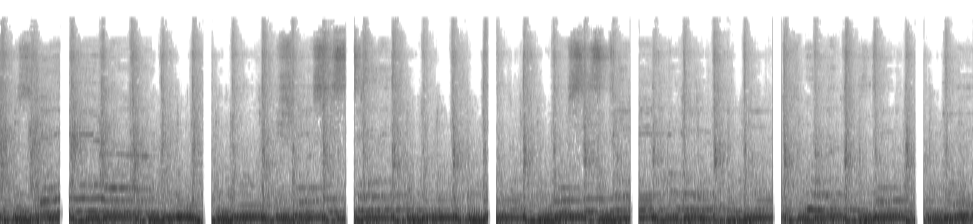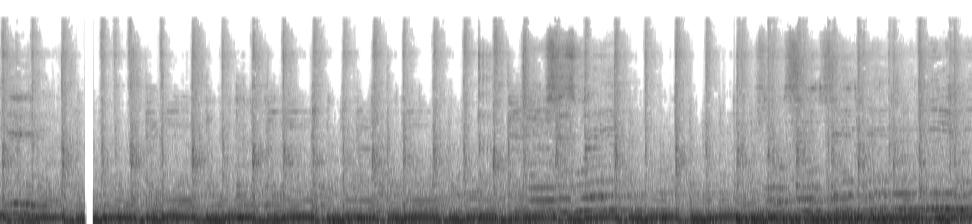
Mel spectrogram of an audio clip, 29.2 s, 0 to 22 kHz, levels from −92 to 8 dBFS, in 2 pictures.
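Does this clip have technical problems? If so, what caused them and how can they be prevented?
Yes. There's a gap at a join of encoded pieces at 0.90, 3.05, 5.18, 7.32, 9.46, 11.59, 13.73 and 15.86 s. Each is a silence of about 136 ms (148 ms the first time) between roughly 2 s chunks, from encoder delay and padding left in. Trim each encoder's priming and padding, or use gapless joins.

From 25.61 s to the end there's a doubled audio track: a dry copy about half a second late and about 5 dB quieter, likely from a second, slower capture path. Make sure only one capture path feeds the mix.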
